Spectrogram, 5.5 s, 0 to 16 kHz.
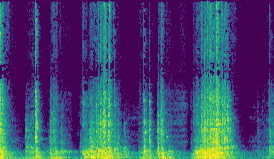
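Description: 1951 Ford E493A side-valve four-cylinder engine being turned over with the hand starting handle: three heavy swells about two seconds apart, one for each swing of the crank, without the engine catching. It keeps nearly starting, which the owner puts down to having nobody on the accelerator.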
